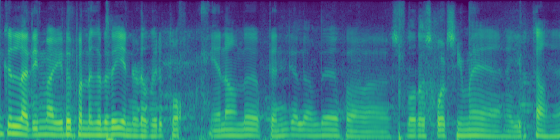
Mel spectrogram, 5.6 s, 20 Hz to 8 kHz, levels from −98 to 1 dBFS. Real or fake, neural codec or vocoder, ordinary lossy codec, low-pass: fake; codec, 16 kHz, 2 kbps, X-Codec, HuBERT features, trained on balanced general audio; none; none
